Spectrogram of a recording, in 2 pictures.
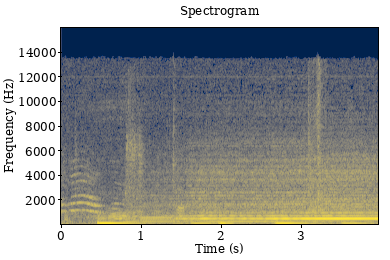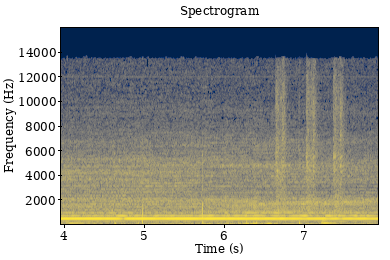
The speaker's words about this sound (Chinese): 这个乐器的名字就叫做苏尔，苏州的苏，耳就是偶尔的。这是我们叫的名字，它准确报的名字叫楚武尔，楚国的楚。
